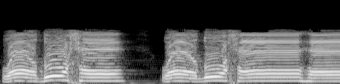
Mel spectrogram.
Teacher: هتتشد لفوق، ليه؟ علشان الضاد حرف مفخم فهيسحب معاه الحاء، نرققها · Term: الترقيق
